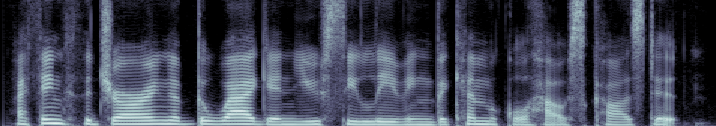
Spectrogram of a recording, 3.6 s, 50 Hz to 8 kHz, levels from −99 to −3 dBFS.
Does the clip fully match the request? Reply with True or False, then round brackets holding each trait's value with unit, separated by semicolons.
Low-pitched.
False (185 Hz)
